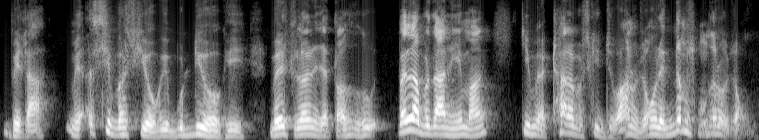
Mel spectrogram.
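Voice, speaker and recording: A man's voice: a little high, animated, fairly quick, a little mellow, slightly rough, muffled recording. A man voicing an old mother made young, a vain and haughty woman, in a told parable. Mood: pleased. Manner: haughty, self-satisfied.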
